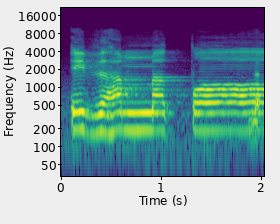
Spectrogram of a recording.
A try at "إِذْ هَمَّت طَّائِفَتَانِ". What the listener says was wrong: لا شد على الميم، غن جيب الغنة. إذ هم الطائفتان.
